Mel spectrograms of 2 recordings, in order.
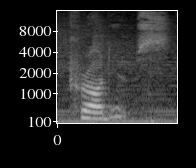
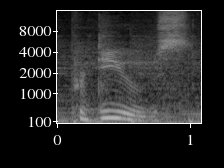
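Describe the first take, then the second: First: The stress is on the first syllable. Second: The stress is on the second syllable. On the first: It is used as a noun. "if it is the noun, you have to say produce" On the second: It is used as a verb. "And for the verb, produce"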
